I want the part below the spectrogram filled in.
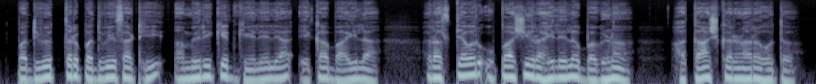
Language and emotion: Marathi, sad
